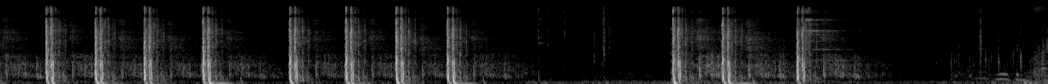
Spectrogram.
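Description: Pistol shots fired in a course of fire: eight shots in quick succession about half a second apart, a pause of about two seconds, then three more shots, the last about eight seconds in.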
